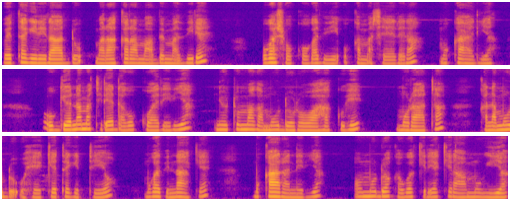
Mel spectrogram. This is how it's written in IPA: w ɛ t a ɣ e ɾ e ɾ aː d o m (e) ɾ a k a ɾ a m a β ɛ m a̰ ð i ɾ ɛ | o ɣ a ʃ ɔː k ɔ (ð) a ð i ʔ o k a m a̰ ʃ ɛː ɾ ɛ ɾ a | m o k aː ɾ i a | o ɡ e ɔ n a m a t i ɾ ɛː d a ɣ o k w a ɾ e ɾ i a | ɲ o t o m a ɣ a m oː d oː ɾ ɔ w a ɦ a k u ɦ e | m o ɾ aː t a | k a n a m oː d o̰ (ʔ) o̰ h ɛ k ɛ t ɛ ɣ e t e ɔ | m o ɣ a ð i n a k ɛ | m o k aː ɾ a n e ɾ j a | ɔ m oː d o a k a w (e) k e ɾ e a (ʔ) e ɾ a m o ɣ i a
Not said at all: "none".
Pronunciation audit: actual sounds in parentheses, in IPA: a, ɣ, ʔ, a, k

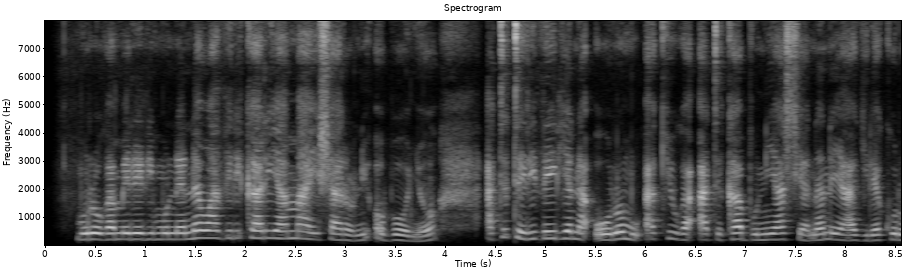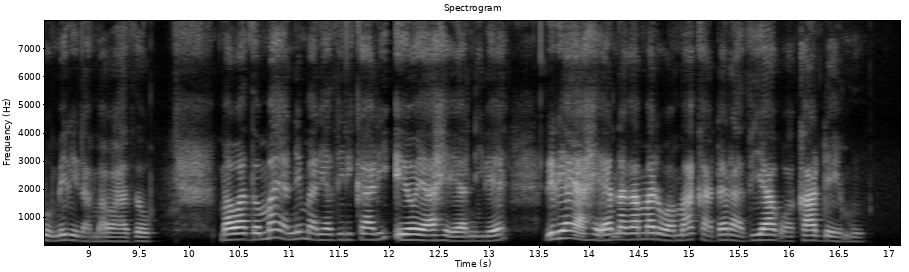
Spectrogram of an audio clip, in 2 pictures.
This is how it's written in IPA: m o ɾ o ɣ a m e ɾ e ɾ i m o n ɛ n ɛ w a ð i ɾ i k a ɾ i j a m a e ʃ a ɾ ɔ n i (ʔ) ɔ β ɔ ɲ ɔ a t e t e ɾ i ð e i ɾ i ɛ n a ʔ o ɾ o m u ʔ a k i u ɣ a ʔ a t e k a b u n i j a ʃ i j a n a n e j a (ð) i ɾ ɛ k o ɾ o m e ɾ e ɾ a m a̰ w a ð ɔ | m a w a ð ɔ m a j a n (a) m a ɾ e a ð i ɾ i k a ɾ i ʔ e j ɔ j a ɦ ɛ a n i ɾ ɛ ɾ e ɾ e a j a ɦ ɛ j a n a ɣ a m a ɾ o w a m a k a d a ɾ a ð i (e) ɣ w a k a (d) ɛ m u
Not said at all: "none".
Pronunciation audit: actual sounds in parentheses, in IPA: ʔ, ɣ, e, a, d

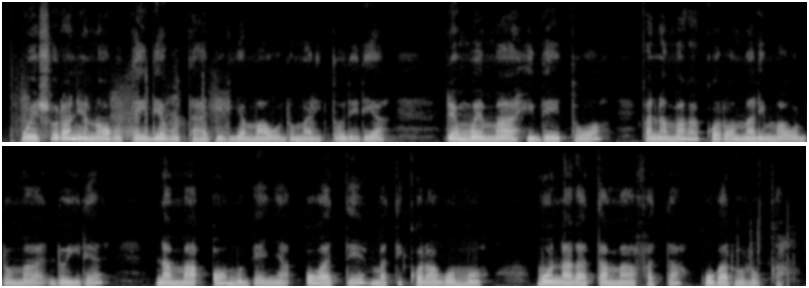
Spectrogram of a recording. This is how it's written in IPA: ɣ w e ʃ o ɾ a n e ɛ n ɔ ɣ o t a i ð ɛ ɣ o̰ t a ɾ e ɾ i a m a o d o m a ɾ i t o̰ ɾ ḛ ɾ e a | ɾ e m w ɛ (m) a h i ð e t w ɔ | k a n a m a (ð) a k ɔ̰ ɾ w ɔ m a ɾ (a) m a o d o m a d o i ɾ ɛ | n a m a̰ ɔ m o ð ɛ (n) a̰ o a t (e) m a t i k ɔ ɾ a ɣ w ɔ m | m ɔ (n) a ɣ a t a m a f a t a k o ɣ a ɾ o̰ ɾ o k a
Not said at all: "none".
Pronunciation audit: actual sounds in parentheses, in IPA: m, ɣ, e, ɲ, e, n

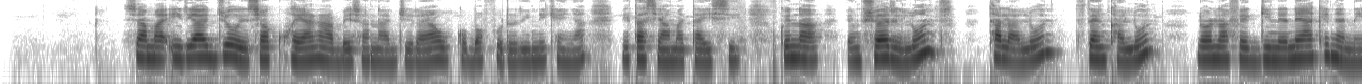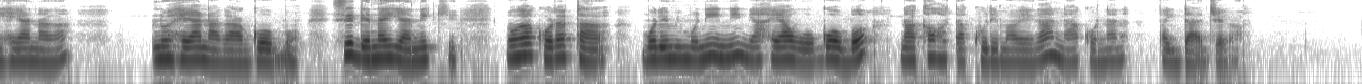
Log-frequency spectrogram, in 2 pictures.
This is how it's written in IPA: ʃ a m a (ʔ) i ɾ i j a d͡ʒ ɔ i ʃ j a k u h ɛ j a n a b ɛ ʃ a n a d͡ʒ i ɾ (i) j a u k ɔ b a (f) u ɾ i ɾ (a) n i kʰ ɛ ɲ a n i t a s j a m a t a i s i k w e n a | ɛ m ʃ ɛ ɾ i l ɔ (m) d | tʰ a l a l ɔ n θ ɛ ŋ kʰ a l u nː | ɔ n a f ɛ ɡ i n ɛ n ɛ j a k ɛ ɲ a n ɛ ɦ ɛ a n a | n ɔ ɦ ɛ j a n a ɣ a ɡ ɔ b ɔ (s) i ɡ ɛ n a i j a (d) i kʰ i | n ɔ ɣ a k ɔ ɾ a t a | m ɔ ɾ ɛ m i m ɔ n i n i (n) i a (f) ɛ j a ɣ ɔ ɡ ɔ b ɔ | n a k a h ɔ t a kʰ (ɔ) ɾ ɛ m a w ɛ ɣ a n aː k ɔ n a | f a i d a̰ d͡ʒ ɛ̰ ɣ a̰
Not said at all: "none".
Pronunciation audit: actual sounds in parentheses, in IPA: ʔ, a, f, i, n, s, n, n, h, u

